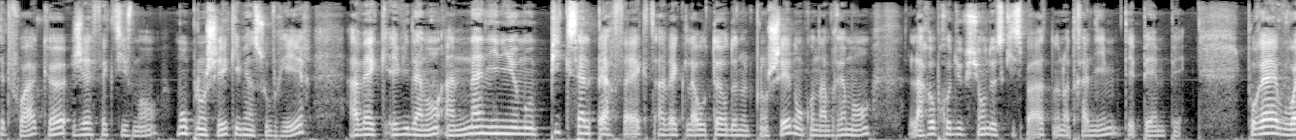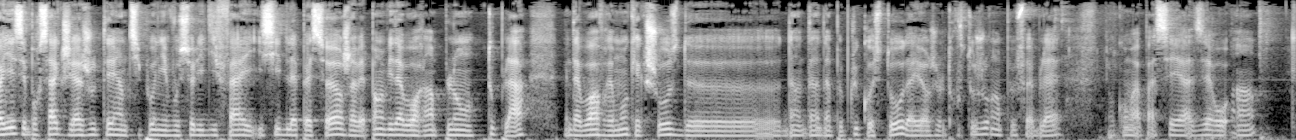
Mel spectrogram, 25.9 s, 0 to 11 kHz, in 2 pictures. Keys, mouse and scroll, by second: 0.5 click, 6.8 click, 12.2 right click, 12.6 scroll up 2, 15.7 scroll up 1, 22.0 click.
